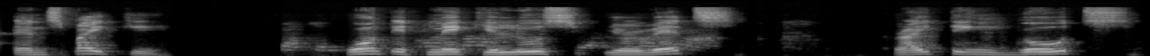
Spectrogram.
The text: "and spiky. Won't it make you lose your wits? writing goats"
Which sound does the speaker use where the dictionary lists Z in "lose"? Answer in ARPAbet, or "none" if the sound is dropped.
S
